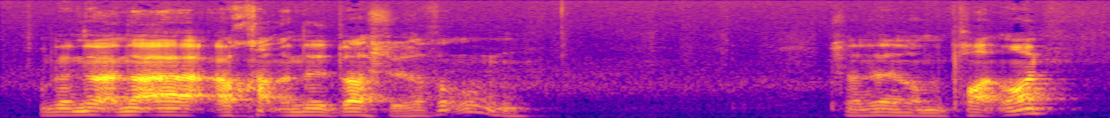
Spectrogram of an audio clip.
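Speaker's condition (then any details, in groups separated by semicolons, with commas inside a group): Tongue cancer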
